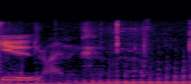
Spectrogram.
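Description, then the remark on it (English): A helicopter sound effect from a music recording: a steady, low rhythmic chopping throb that pulses throughout, with a brief tonal, voice-like sound over it at the start. “Oh, there's the helicopters”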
